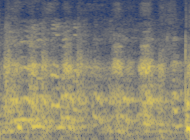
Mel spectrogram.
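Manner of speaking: short airy laugh at his own joke; soft breathy chuckle. Real, not acted. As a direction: let a quick breathy laugh slip out. Audience joke lands.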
